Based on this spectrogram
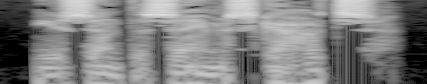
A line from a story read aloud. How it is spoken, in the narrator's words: he whispered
